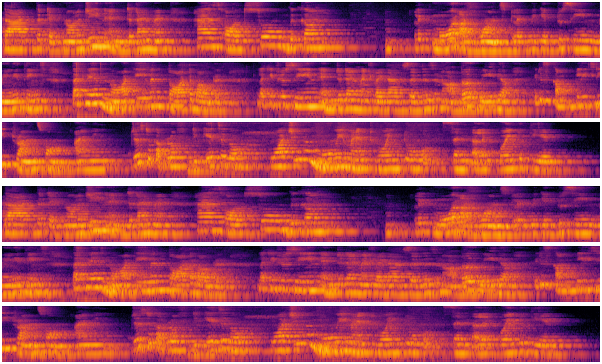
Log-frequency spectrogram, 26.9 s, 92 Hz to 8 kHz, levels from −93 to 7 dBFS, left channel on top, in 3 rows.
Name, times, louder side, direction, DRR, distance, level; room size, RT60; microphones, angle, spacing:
voice 1, 0.0-5.0 5.7-5.9 6.2-12.5 12.8-19.5 19.9-24.4 24.7-26.2, left 2 dB, 90° left, 2 dB, 0.6 m, -19 dB
2.8 x 2.4 x 3.6 m, 1.1 s
head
